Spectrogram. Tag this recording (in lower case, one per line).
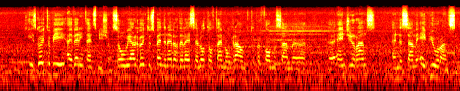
music
speech
engine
